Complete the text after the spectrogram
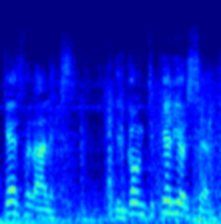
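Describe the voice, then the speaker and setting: A man playing a gruff, wary travelling companion in an audio adventure game. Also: fairly high pitch, animated, brisk, noisy background, natural voice. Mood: exasperated. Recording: loud music and outdoor ambience behind.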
